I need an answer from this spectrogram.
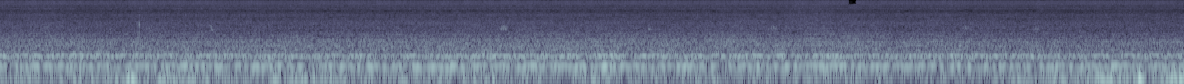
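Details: Honey bee swarm forming in a garden in the early afternoon after cold, wet weather: an even, unbroken low hum of many bees with no distinct close passes.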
